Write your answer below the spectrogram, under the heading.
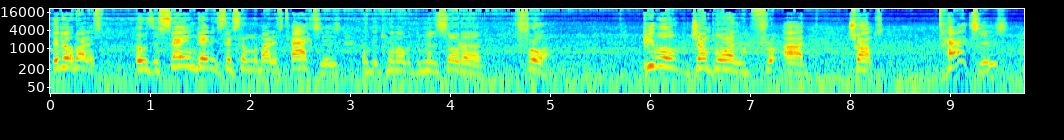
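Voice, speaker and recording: A man with a New York accent speaks at a moderate pace. Noticeable background noise runs underneath. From Brooklyn, New York (Bushwick/Williamsburg). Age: 50s. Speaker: passerby interviewed on the street. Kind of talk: street interview, heated political talk. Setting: outdoors on a city street. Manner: animated, talks over the interviewer.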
